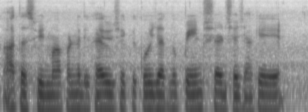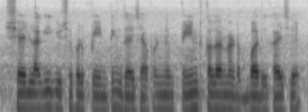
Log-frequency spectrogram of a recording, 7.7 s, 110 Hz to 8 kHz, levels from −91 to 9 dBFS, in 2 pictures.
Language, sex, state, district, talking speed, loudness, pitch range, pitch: Gujarati, male, Gujarat, Valsad, 225 wpm, -19 LUFS, 110-115 Hz, 110 Hz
